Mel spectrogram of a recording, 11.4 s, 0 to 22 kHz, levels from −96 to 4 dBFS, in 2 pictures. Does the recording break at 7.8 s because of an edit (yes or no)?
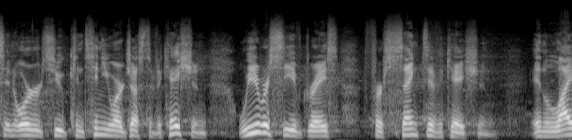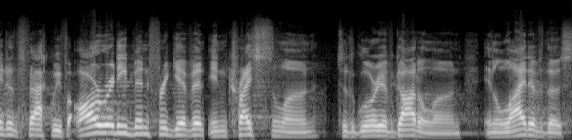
yes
